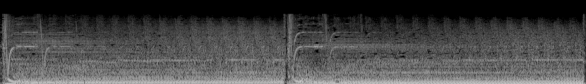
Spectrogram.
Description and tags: inject this sting into your chorus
